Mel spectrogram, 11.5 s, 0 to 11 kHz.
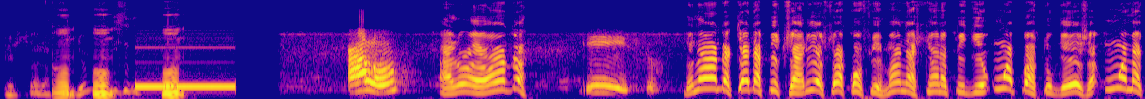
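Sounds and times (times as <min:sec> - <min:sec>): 
speech: 0:00.1 - 0:02.0, 0:03.5 - 0:11.4
telephone ringing tone heard while placing a call: 0:01.4 - 0:02.4.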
